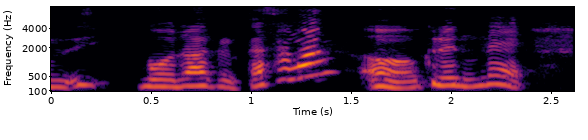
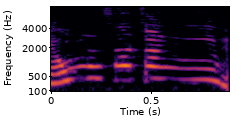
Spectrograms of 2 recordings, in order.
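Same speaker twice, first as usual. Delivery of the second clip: high-pitched delighted "oh my"; delighted surprise at the shopkeeper; surprised exclamation; 11 semitones higher than usual. Retold or imitated. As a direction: gasp it out like spotting treasure. Greeting the shop owner in surprise.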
